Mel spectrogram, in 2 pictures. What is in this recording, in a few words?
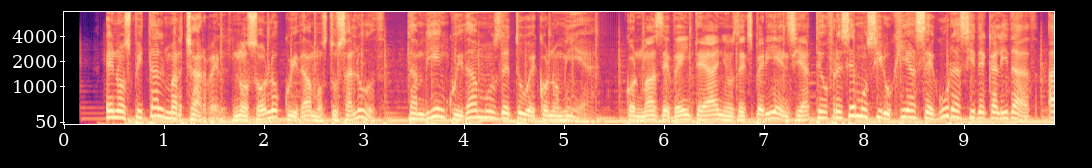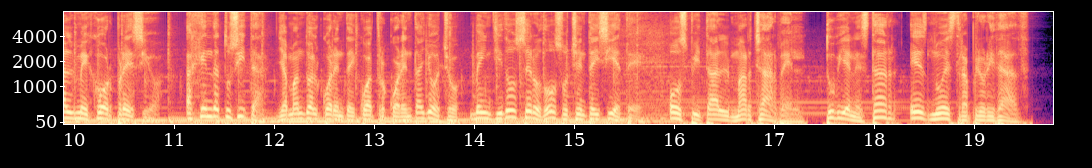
RADIO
